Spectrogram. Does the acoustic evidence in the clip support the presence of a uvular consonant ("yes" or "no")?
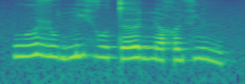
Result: yes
